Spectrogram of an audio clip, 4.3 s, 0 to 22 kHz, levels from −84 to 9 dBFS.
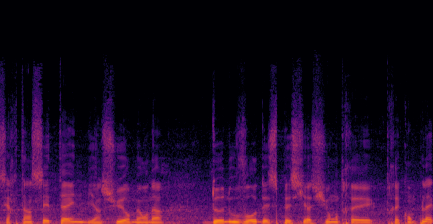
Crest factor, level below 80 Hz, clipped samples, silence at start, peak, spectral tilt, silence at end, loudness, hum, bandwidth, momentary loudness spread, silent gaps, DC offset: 16 dB; -50 dBFS; under 0.1%; 0 s; -8 dBFS; -6 dB/octave; 0 s; -25 LUFS; none; 13 kHz; 7 LU; none; under 0.1%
